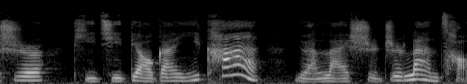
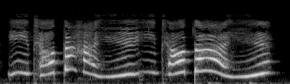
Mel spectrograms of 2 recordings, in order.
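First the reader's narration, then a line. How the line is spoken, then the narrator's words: Excited shout. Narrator (Chinese): 就大喊起来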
